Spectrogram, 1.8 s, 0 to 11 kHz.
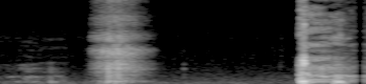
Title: Coughing 3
